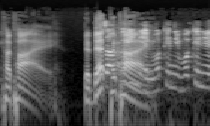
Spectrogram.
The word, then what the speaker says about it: Pepaj: It's like Pep Boys. Pep Boys, right? Pepaj. Pepaj.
